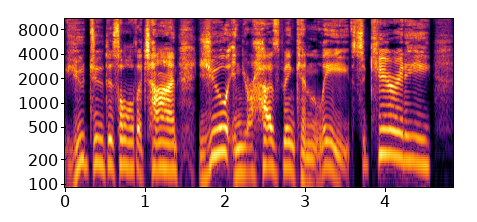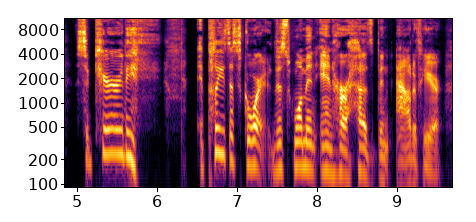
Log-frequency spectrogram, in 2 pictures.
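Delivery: high, hammed-up outraged hostess ordering security; mock imperious hostess. Host at her party orders security to remove a guest, high hammed-up outrage. Meredith throwing Angie out, retold.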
